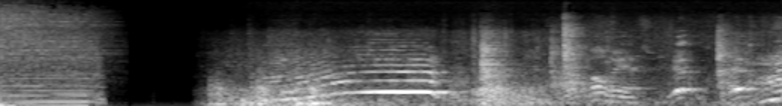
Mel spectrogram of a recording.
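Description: Cattle bawl loudly and close at hand in several overlapping moos, each drawn out, with a brief silent gap near the start and clattering farm noise around them.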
